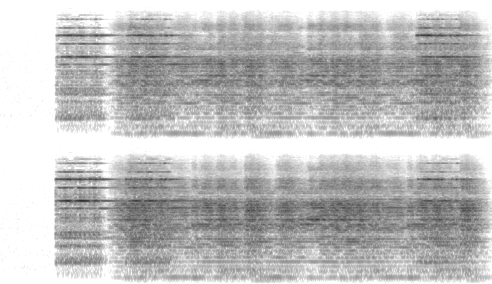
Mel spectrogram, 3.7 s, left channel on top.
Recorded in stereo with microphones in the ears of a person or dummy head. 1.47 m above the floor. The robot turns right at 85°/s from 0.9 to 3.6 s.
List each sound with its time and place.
0.4 s a phone ringing: 75° right (ahead or behind), 3 m; by 3.6 s 30° left (ahead or behind), 3 m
